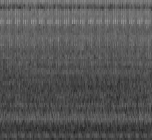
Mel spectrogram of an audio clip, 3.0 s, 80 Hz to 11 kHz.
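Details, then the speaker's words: Engine idling with the number 1 injector connector pulled to create a lean misfire: lumpy, uneven beat that regularly drops a pulse, heard while the secondary ignition spark line curves upward. "So let me make an alteration here. You'll hear a misfire transpire, and see if you can see a change in the trace. You'll hear it right away on the cadence of the engine here. You'll hear it miss a beat."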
